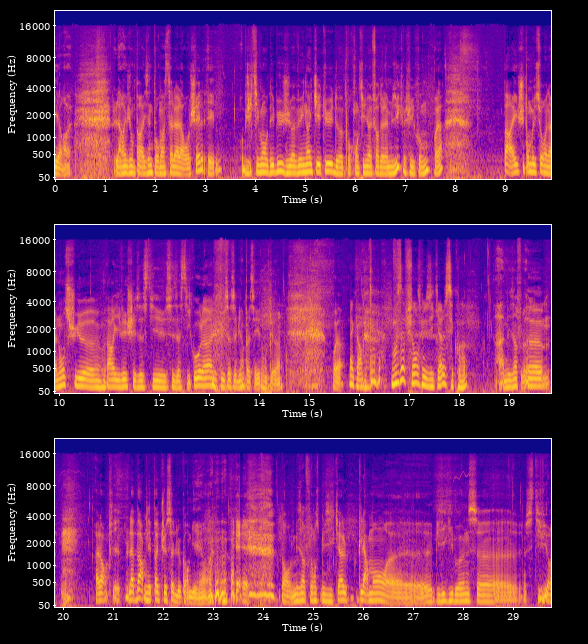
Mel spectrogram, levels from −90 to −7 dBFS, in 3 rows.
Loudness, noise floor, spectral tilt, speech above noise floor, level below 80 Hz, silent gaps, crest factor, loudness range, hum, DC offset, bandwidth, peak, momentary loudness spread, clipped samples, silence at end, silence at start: -19 LUFS; -39 dBFS; -5.5 dB/octave; 20 dB; -42 dBFS; none; 14 dB; 3 LU; none; under 0.1%; 17 kHz; -4 dBFS; 6 LU; under 0.1%; 0 s; 0 s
